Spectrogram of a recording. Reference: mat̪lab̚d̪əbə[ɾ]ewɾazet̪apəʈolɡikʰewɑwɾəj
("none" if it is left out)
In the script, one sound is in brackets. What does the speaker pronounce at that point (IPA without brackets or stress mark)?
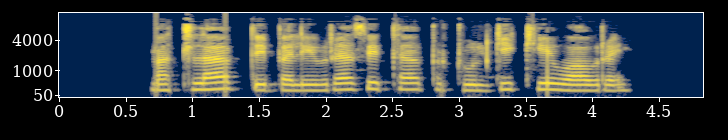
l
